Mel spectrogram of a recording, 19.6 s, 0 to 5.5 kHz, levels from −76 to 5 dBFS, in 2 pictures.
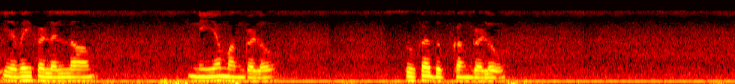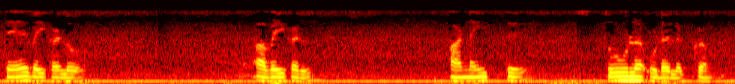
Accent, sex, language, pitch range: native, male, Tamil, 100-115 Hz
